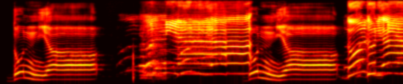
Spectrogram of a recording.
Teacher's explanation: جیسے یہاں نون ساکن کے بعد یا آ رہا ہے تو ہم پڑھیں گے دنیا، دنیا، دنیا، یعنی غنہ بالکل نہیں کرنا، نون کو واضح کریں گے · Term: اظہار مطلق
